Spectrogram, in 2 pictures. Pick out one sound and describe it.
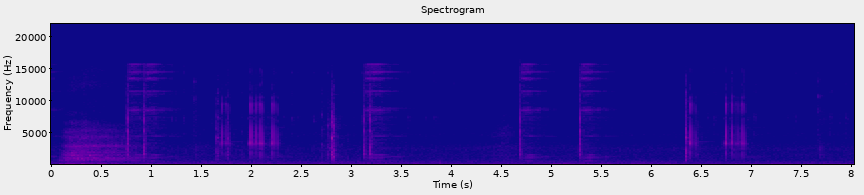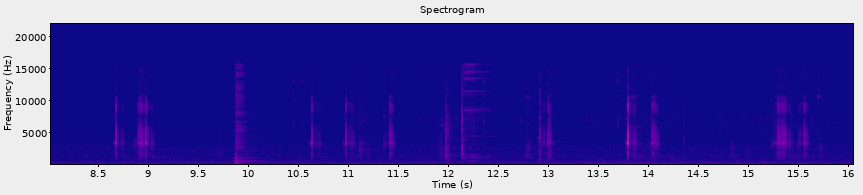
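Short soft clicks of menu selections sound again and again.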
